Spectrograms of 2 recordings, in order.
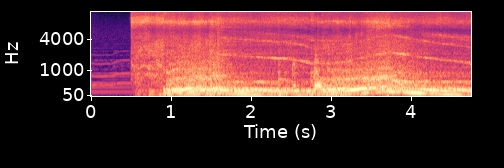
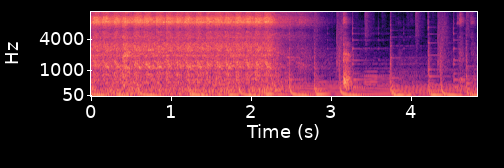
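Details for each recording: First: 1992 Toyota MR2 at its first start: it fires instantly and runs through a few blips with a steady, clean exhaust note and no misses or knocks. Vacuum line and idle issues are still to be sorted. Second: 1992 Toyota MR2 engine-swap project with a 2.2-litre's parts reused cranks evenly and steadily but never catches; crank no start.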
